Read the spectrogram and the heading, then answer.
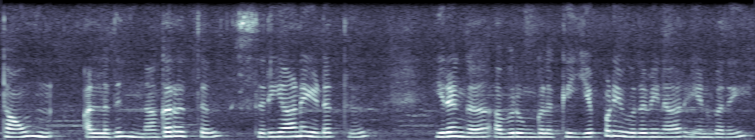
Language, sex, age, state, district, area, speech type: Tamil, female, 18-30, Tamil Nadu, Chennai, urban, spontaneous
